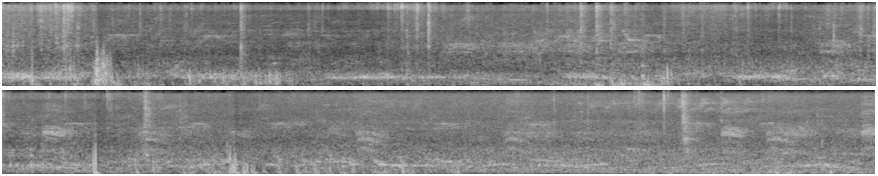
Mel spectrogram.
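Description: Racing pigeons kept outdoors coo in low, repeated murmurs amid scattered wing flaps and rustling, a busy loft ambience with some indistinct talk in the background.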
